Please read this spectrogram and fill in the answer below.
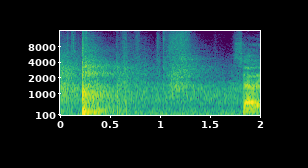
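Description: A knee strike landing once on a Thai pad held against the body, a sharp slap about a quarter second in; the last of a set of three clinch knees.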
